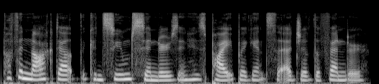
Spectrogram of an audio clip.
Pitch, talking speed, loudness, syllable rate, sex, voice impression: 215 Hz, 235 wpm, -16 LUFS, 6.2 syllables/s, female, feminine, slightly young, slightly relaxed, soft, slightly clear, raspy, intellectual, calm, slightly friendly, reassuring, elegant, slightly sharp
